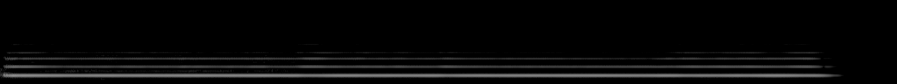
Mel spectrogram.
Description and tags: One-shot from Versilian Studios Chamber Orchestra 2: Community Edition sampling project.
Instrument family: Brass
Instrument: F Horn
Articulation: muted sustain
Note: G4
Midi note: 68
Midi velocity (center): 31
Microphone: 2x Rode NT1-A spaced pair, 1 AT Pro 37 overhead, 1 sE2200aII close
Performer: M. Oprean
vsco-2, muted-sustain, midi-note-68, single-note, brass, f-horn, multisample, midi-velocity-31, g4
